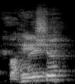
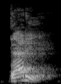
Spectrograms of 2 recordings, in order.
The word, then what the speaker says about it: Bhatia: Bahia? Is that how you say it? It's Bahia. Bahadia? It's Batia.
